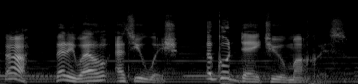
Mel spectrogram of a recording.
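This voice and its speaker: An earnest, slow-witted doctor sidekick in a video game cutscene. His voice sits fairly high and moves a lot as he speaks, polite and eager, with music clearly heard behind him. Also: wildly swooping pitch, sharp tone, heavily acted.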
